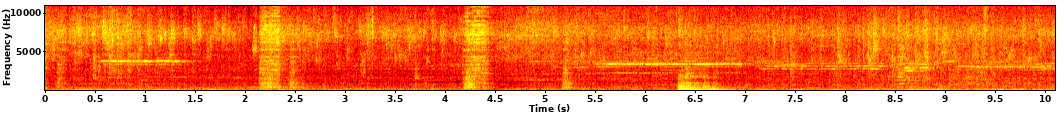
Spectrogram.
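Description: Potato pieces sizzling in hot oil in a small kadai, a steady hiss, with a few sharp knocks from the pan or a utensil about two, four and six seconds in.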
